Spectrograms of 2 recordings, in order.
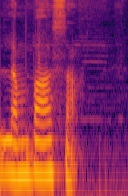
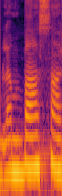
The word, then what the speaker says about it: Labasa: And Labasa doesn't have an M. The spelling is Labasa.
